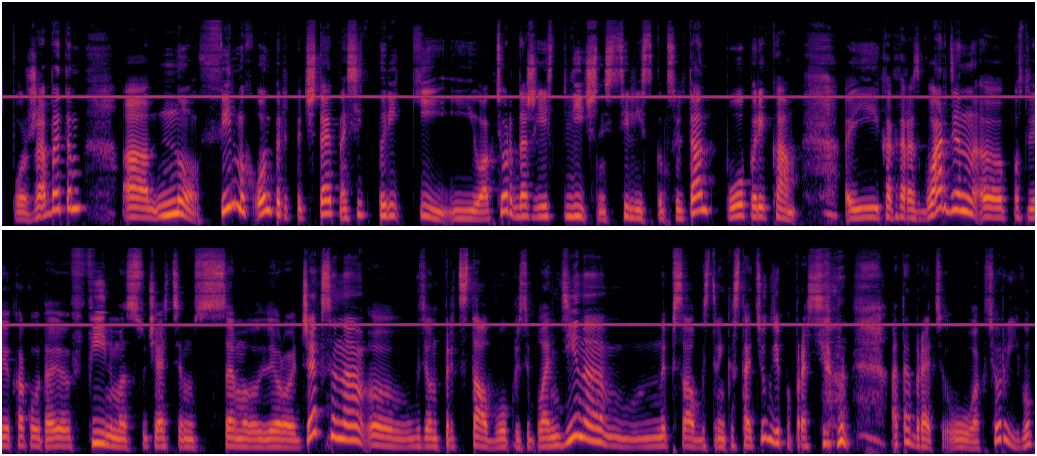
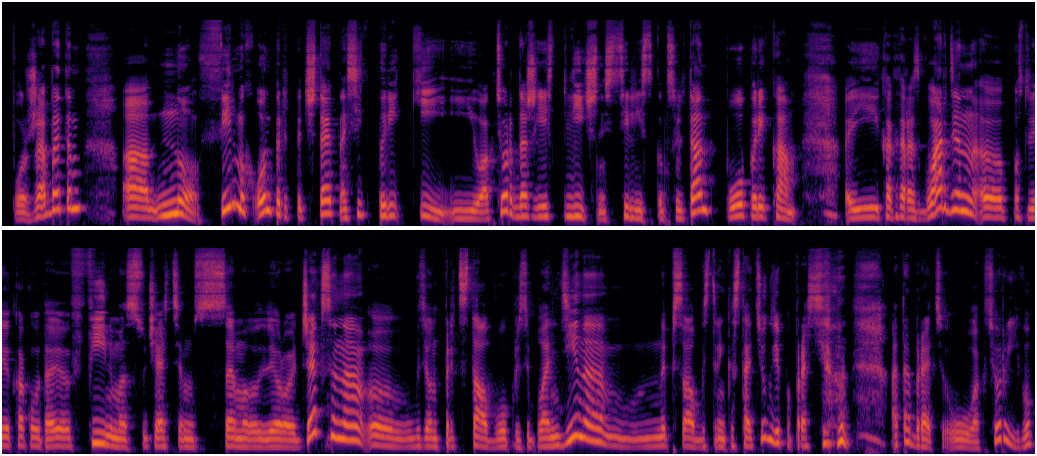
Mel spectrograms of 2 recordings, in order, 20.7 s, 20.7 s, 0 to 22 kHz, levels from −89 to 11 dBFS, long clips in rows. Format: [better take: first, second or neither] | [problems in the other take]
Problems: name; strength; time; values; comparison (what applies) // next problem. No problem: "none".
second | high-pitched whine; noticeable; throughout; 4 kHz, 10 dB below the speech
